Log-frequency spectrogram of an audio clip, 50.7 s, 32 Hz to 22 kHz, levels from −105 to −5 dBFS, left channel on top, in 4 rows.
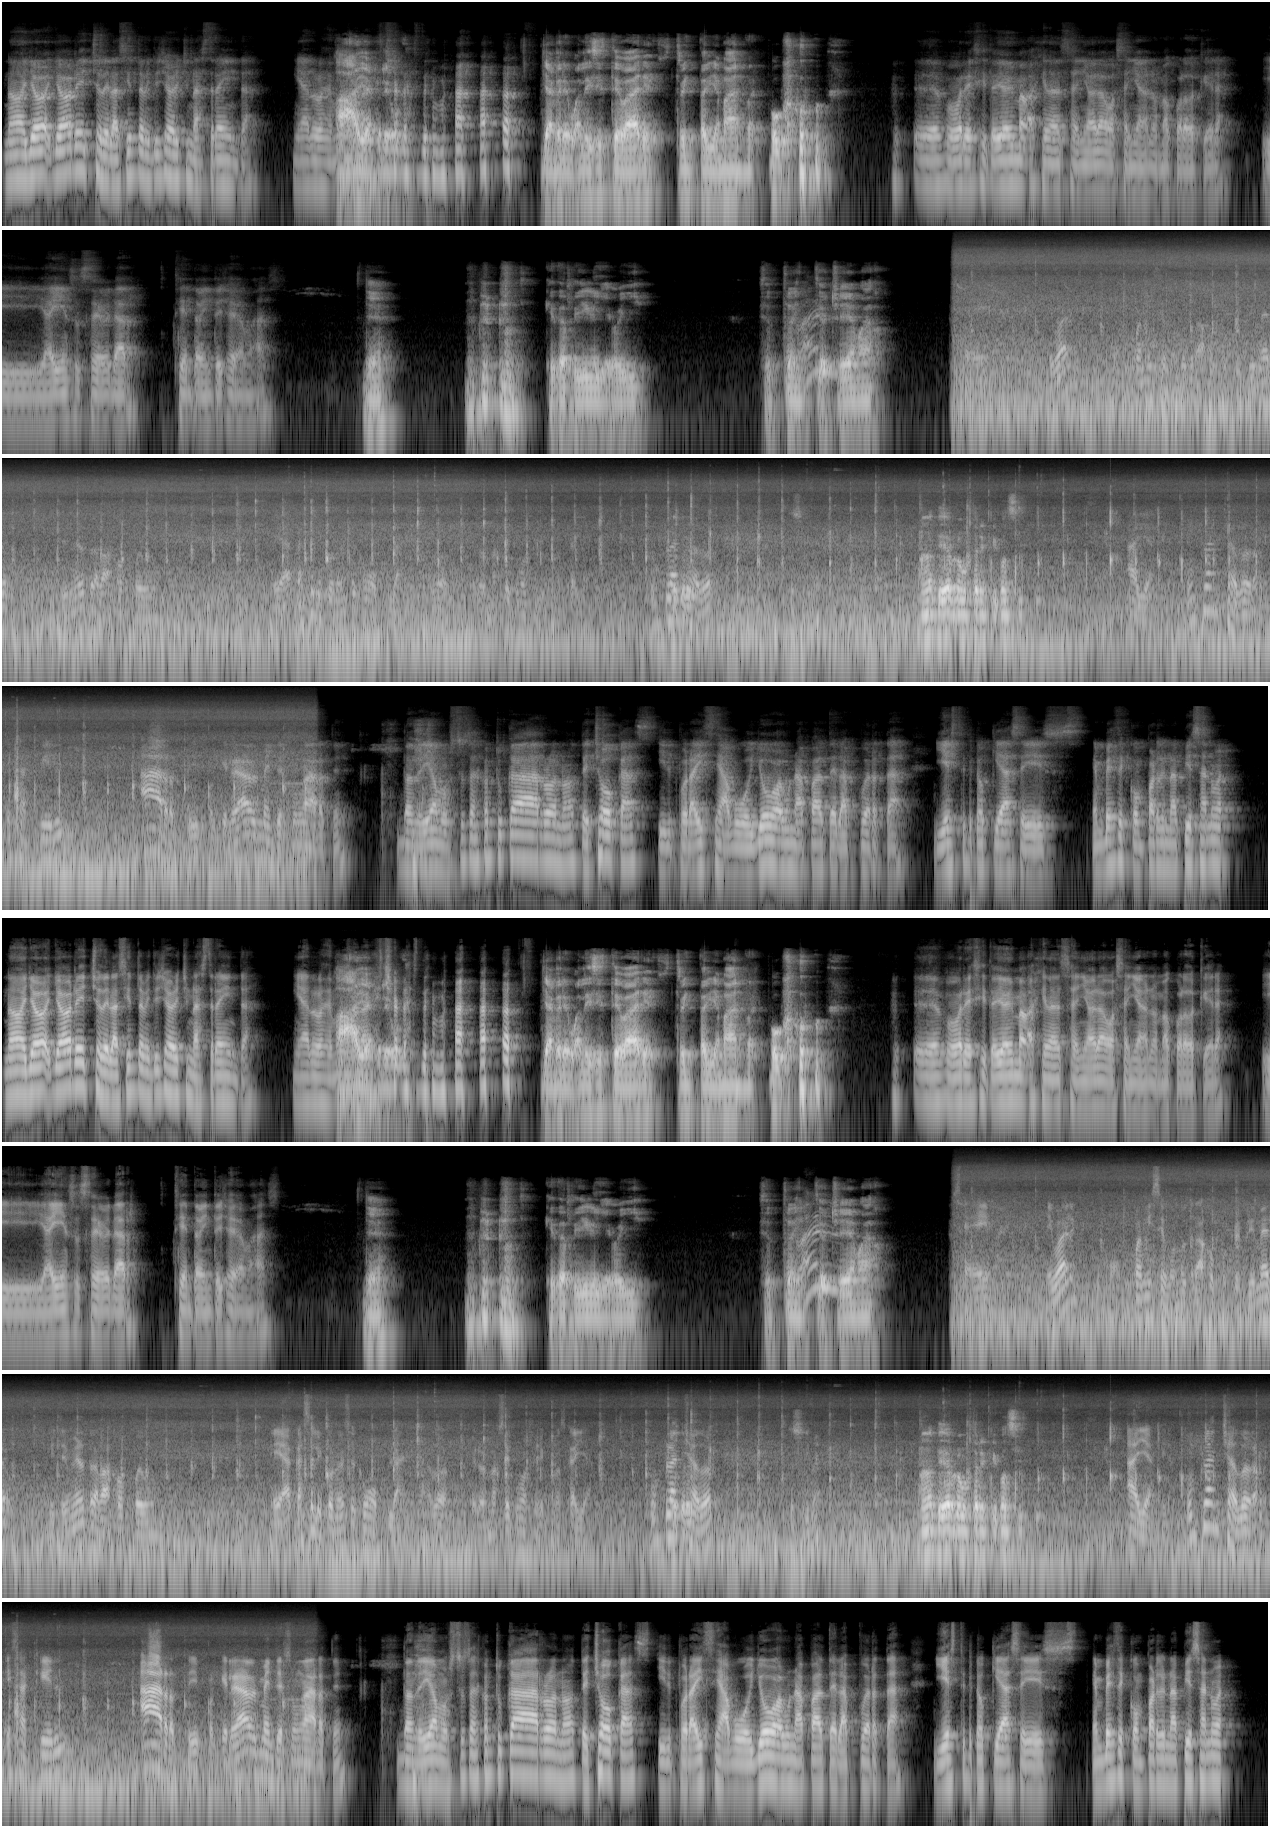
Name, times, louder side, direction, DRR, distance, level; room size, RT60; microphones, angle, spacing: voice 1, 0.0-2.5 2.9-5.1 9.1-12.2 12.6-14.0 14.4-15.3 20.6-21.2 22.2-24.8 25.1-25.5 25.8-27.3 28.0-31.3 31.8-32.5 33.3-33.6 36.6-38.7 39.4-41.5 42.0-47.0 47.4-50.2, right 5 dB, 75° right, 13 dB, 0.7 m, -33 dB
voice 2, 3.3-4.0 5.4-8.2 16.3-16.5 17.3-17.8 18.1-19.1 20.3-21.4 32.0-32.3 33.2-33.4 34.5-35.6 42.1-42.2, right 1 dB, 15° right, 7 dB, 1.4 m, -29 dB
Livestock farm animals working animals, 22.2-41.2, left 1 dB, 10° left, 0.6 m, -38 dB
16.5 x 6.1 x 2.9 m, 0.33 s
head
